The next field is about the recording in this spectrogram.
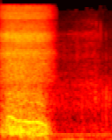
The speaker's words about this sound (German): Man, man hört mich im Hintergrund so ab und an mal schmatzen, so. Weißt du? Und äh, ja, so ein bisschen einatmen, so.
